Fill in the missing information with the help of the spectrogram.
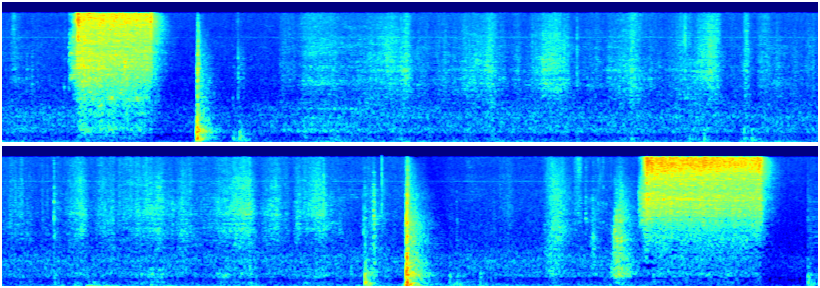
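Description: Aerosol spray can hissing in two bursts of about a second each, one near the start and one near the end, spraying cleaner onto a small motorcycle cylinder head. Rag wiping and rustling between the bursts, with a sharp knock about twelve seconds in.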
